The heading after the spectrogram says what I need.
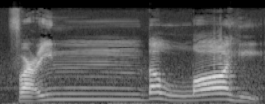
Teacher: نون ساکن کے بعد دال ہے، اس جگہ پہ اخفا کیجئے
